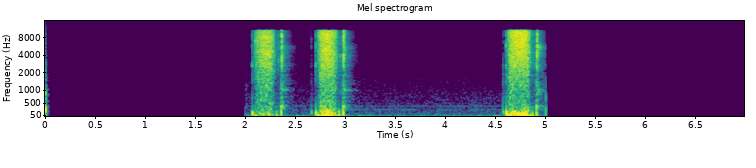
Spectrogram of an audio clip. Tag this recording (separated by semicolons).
bathroom; cosmetics; CZ; Czech; gupr; Panska; some; spraying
